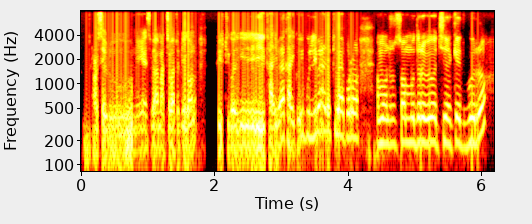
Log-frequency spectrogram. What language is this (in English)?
Odia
